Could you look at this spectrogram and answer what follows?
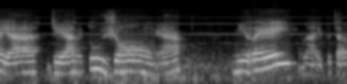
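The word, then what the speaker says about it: Mireille: membaca bahasa Prancisnya ya Jean itu zong ya mirei Nah itu cara membacanya seperti itu mirei Dan Jong memiliki anak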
